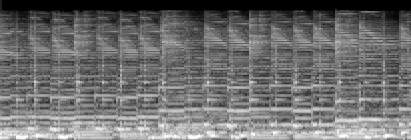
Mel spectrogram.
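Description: Live band instrumental interlude of a Telugu film song: a quick sitar-toned plucked melody over a tabla beat, the low drum's pitch bending on some strokes.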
